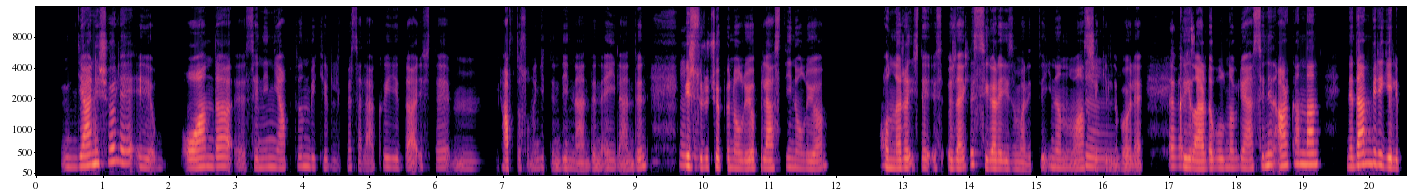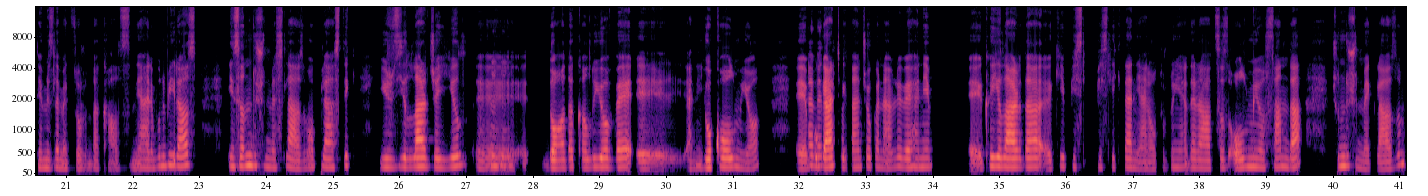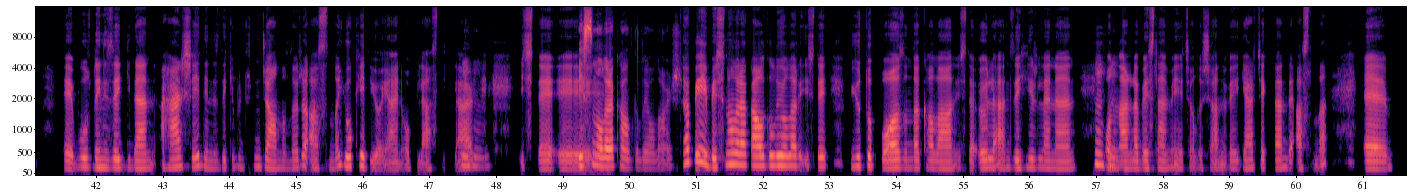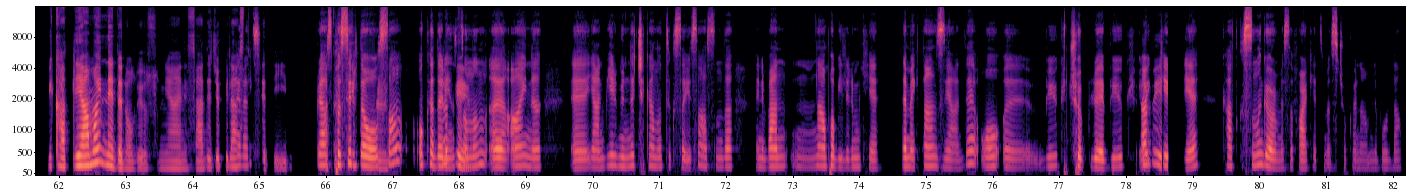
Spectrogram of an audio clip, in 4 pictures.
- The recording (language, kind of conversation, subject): Turkish, podcast, Kıyı ve denizleri korumaya bireyler nasıl katkıda bulunabilir?
- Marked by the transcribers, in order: swallow; tapping; other background noise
